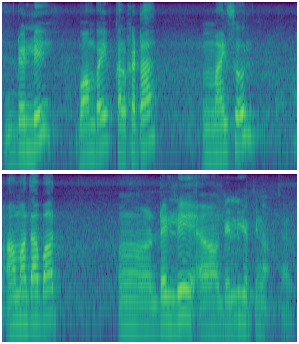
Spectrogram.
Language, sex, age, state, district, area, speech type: Telugu, female, 60+, Telangana, Hyderabad, urban, spontaneous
